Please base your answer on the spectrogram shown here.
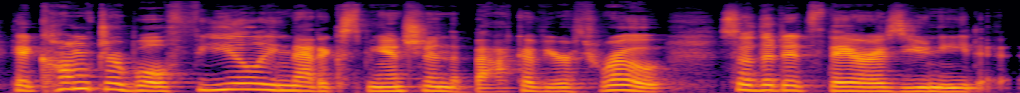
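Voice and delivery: usual speaking voice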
